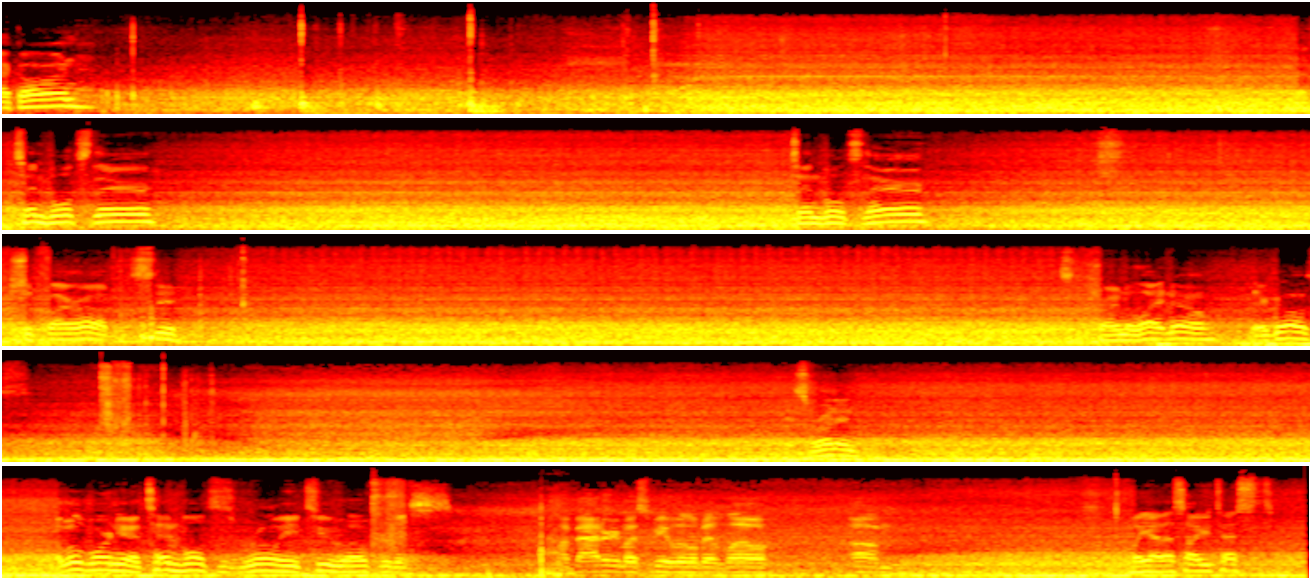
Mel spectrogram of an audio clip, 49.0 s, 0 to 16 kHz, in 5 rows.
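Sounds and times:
furnace blower motor running: 0:00.0 - 0:49.0.

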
